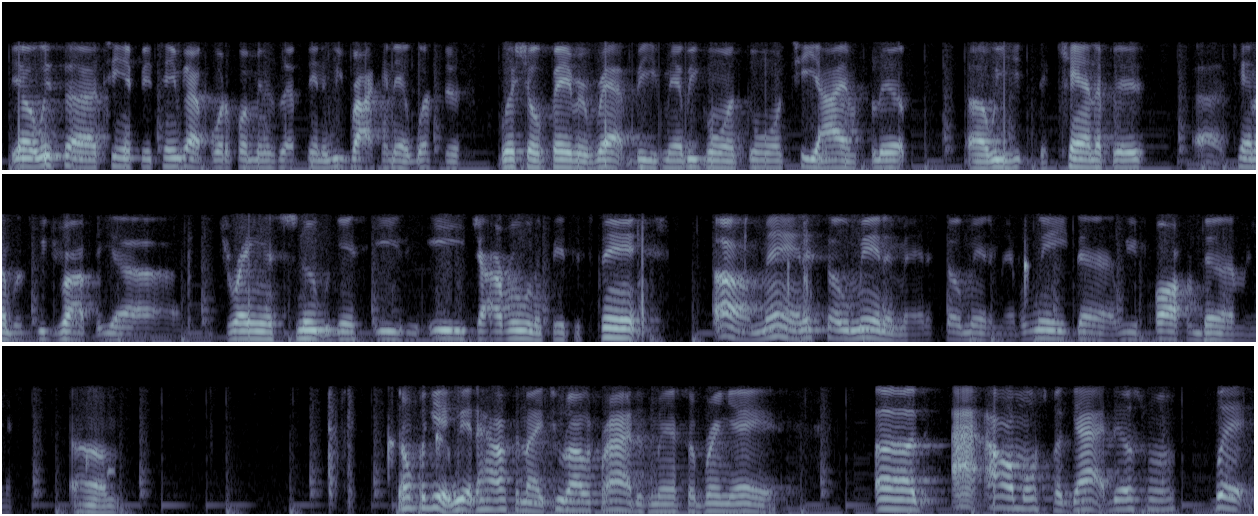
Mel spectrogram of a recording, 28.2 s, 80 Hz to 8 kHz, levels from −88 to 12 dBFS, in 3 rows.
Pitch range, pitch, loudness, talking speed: 125-150 Hz, 135 Hz, -28 LUFS, 200 wpm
